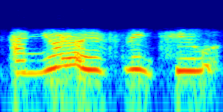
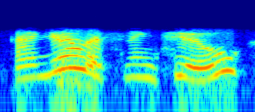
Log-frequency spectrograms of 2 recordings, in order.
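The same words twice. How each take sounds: First: It is said in Tommy Pickles's voice. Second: It is said in Buttercup's voice.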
